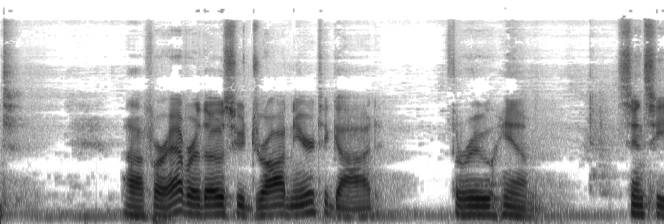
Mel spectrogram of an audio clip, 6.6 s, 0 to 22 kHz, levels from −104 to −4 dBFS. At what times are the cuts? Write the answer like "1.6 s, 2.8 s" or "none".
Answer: none

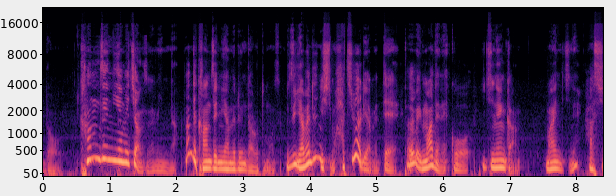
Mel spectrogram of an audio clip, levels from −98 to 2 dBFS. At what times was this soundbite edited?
2.1 s, 5.4 s

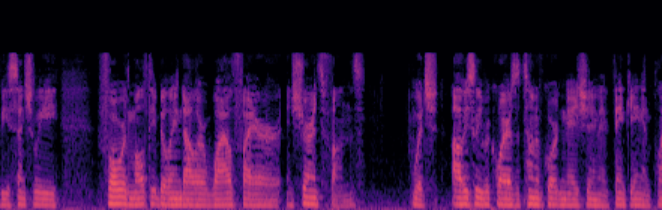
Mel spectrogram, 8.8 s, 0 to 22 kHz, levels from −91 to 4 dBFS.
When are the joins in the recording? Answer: 1.7 s

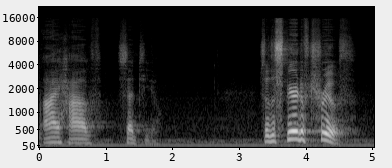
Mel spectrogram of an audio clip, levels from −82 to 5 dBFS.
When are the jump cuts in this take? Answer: none

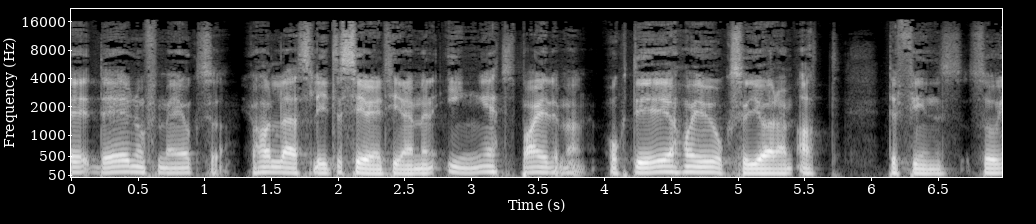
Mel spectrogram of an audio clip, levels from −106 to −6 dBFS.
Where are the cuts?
3.2 s, 5.4 s

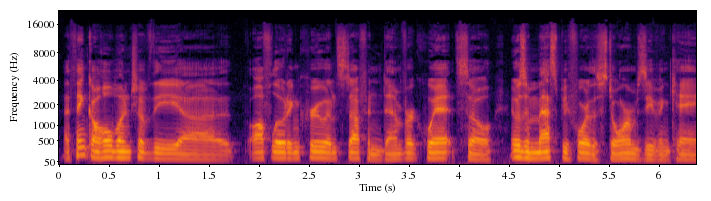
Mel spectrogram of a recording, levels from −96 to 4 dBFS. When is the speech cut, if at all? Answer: 4.4 s

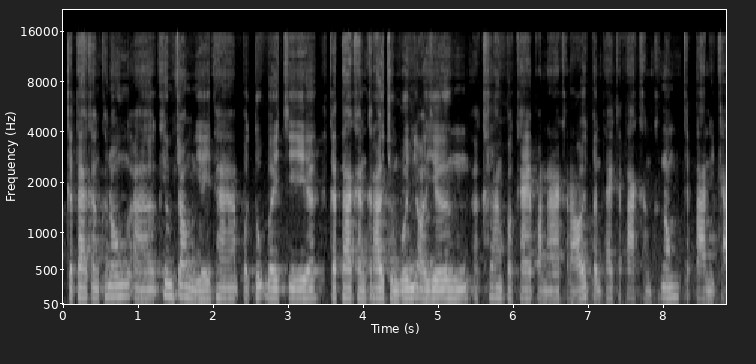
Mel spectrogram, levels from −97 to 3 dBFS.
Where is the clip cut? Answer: 3.5 s

